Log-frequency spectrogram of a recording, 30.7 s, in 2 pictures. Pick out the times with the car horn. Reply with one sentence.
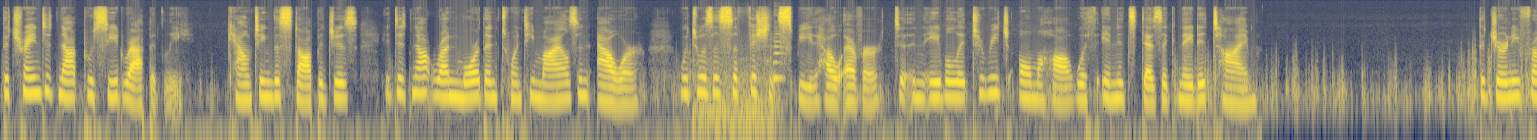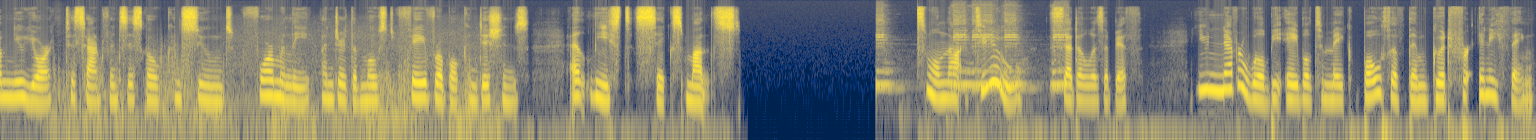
The car horn can be heard from 6.9 to 7.8 s and from 24.1 to 26.1 s.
